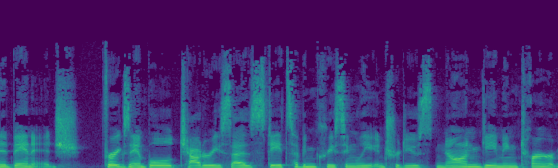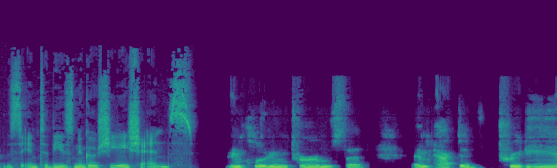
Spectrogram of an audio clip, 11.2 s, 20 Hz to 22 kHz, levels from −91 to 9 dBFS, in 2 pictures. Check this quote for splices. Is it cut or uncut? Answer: uncut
